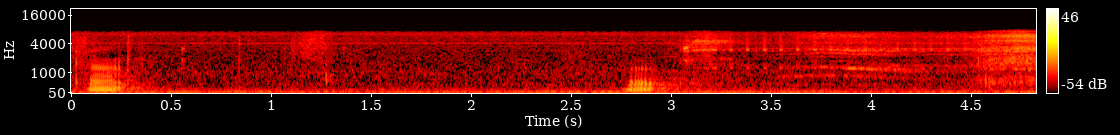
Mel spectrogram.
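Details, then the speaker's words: A baby in another room with its father gives two brief, high-pitched wails, heard at a distance over quiet indoor noise: infant crying. "je ne sais pas si vous entendez le bébé qui pleure mais je vous rassure il avec son père donc je ne l'abandonnent pas dans sa chambre"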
